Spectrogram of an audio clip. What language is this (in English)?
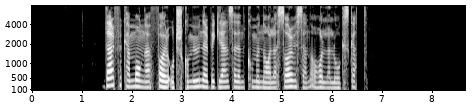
Swedish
